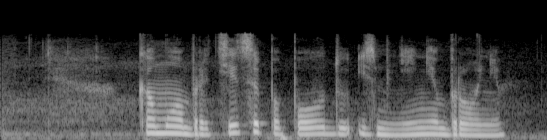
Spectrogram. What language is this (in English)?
Russian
